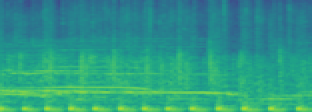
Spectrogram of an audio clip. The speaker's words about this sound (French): Merci la belle Lurette, on peut applaudir la belle Lurette.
